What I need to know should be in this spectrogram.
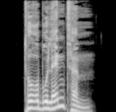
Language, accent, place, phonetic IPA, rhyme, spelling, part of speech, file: German, Germany, Berlin, [tʊʁbuˈlɛntəm], -ɛntəm, turbulentem, adjective, De-turbulentem.ogg
- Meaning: strong dative masculine/neuter singular of turbulent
